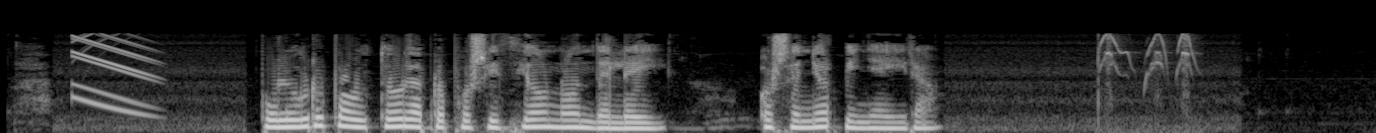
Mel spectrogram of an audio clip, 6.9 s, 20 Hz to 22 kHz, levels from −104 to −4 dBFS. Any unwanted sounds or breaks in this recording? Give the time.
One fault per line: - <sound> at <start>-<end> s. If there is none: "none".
- chirp at 0.4-0.9 s
- squeak at 5.5-6.0 s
